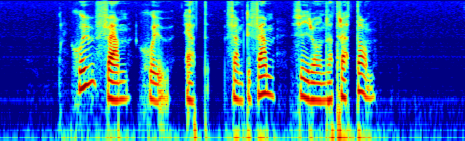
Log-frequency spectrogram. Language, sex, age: Swedish, female, 29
